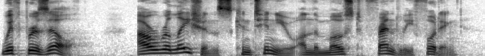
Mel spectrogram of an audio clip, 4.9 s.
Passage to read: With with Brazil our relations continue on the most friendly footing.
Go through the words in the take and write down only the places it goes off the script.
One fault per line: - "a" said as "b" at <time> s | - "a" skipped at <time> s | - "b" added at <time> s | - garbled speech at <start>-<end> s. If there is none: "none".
- "with" skipped at 0.2 s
